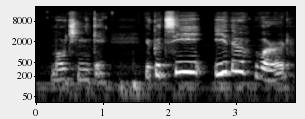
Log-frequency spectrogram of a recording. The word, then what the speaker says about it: Moučníky: Moučníky. Moučníky. You could see either word on a menu. Dezerty is probably more common nowadays. Moučníky is the Czech word for desserts. Moučníky.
